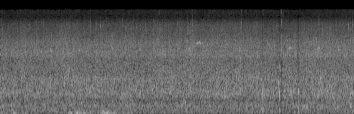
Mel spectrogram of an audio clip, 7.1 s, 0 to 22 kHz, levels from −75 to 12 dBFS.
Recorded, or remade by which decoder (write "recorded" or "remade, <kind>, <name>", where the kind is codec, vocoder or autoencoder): remade, vocoder, BigVGAN v2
